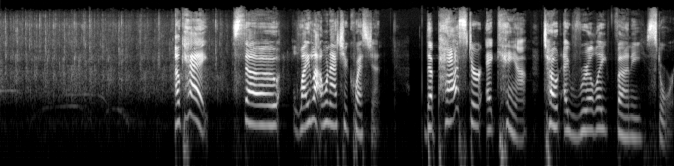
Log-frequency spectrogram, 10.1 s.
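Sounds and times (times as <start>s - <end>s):
audience clapping for kids: 0.0s - 4.9s
speech: 2.6s - 5.8s, 6.4s - 10.1s.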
